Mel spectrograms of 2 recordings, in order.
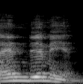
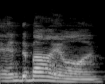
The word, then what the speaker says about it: Endymion: It's called Endymion, not Endymion, like some people pronounce Endymion, which is all named after some mythical god or goddess.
